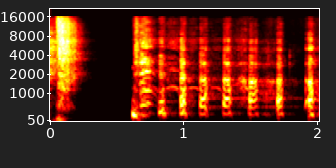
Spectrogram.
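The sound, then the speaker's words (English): A voice imitates hands clapping, as if turning on a light with a clapper: a sharp breathy burst, a short pause, then about eight quick, evenly spaced, moderately loud vocal pops in a steady rhythm. “And I turn my head, lift my hands, and like I'm turning on a light with the clapping noise, I go...”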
